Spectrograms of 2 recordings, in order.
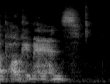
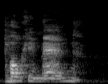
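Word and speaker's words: Pokémon: The Pokemans. With a Z at the end. – That was when parents would just be like, oh, the Pokemans. Like, Pokemon. – It's like, you're not even saying it right.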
